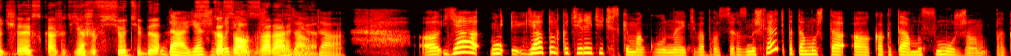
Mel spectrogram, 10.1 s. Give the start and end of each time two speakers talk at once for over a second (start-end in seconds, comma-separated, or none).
1.6-3.3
